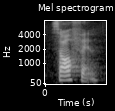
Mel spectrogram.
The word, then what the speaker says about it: soften: Soften, soften. There's a T there, but usually we just say soften.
